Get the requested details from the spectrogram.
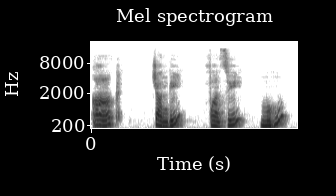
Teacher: जिस स्वर के उच्चारण में वायु मुख और नासिका दोनों से निकलती है उसे अनुनासिक कहते हैं।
